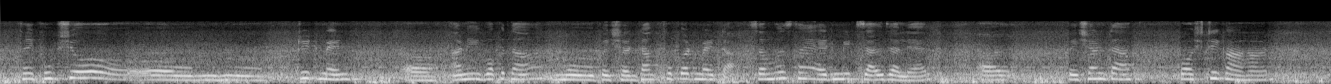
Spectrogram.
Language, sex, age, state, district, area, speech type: Goan Konkani, female, 45-60, Goa, Salcete, urban, spontaneous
